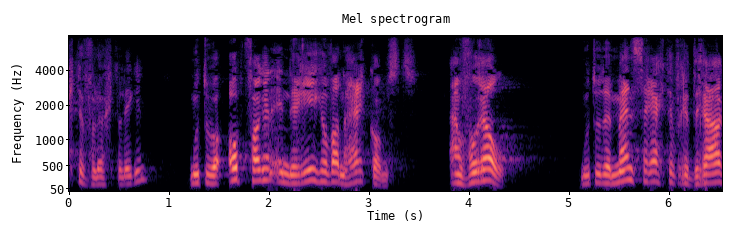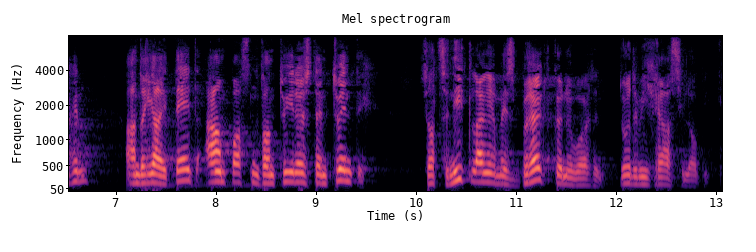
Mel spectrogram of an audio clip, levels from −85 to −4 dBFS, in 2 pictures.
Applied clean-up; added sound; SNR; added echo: none; none; none; none.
